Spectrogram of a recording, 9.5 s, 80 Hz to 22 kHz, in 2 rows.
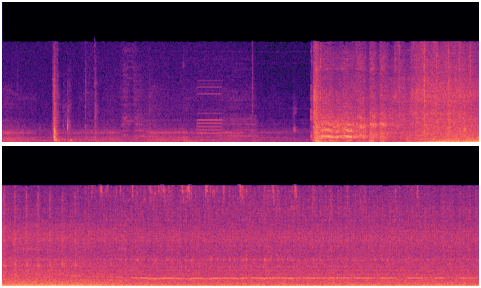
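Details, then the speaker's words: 1999 Bentley Continental R wide body with Zytek engine management, started cold as an example of correct modern-style starting: short crank, then it catches at once and settles into a smooth, even fast idle with no misfire or knock. "so i'm going to start this bentley now and we can hear the difference in the way it all performs"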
